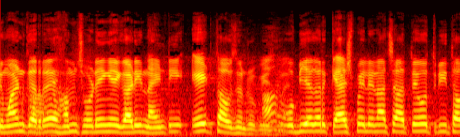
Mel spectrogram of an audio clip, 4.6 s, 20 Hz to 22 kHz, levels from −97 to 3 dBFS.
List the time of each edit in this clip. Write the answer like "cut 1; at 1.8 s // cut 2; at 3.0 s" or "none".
cut 1; at 2.9 s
